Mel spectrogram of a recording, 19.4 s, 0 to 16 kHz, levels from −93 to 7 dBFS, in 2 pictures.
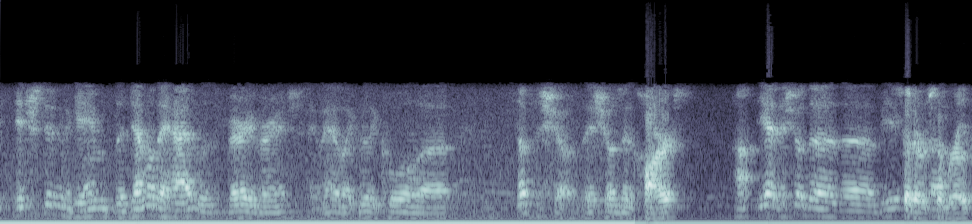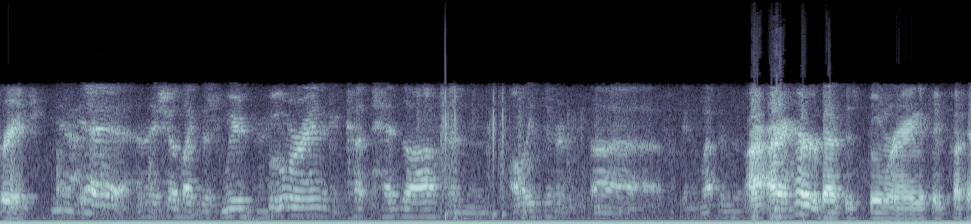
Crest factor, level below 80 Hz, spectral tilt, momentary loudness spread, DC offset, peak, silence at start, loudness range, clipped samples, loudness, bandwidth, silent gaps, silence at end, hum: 16 dB; -46 dBFS; -6 dB/octave; 16 LU; 8%; 0 dBFS; 0 s; 6 LU; under 0.1%; -15 LUFS; 7 kHz; none; 0 s; none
